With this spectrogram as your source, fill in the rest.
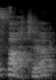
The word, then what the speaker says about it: Futter: Futter. Uh-huh. And it's a double T, as my mother said you pronounce it very carefully.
